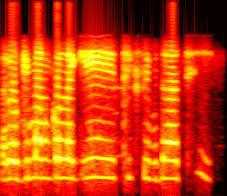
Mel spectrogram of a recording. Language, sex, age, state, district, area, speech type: Odia, female, 30-45, Odisha, Sambalpur, rural, conversation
